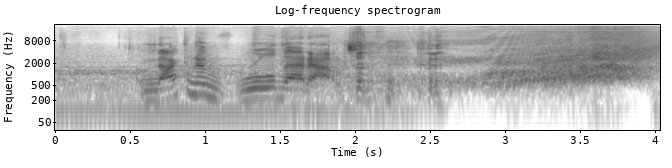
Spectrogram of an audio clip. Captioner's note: both chuckle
